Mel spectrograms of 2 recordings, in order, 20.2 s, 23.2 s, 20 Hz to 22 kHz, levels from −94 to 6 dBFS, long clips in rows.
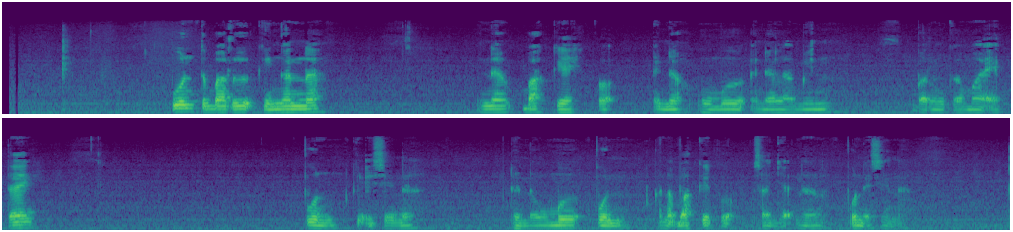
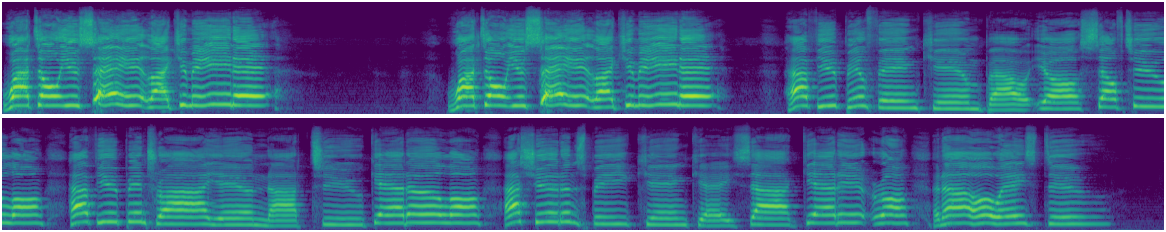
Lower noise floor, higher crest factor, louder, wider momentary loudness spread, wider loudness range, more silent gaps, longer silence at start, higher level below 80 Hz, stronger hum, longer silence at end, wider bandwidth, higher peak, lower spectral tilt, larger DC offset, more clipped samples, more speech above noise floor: second, -52 dBFS vs -71 dBFS; first, 24 dB vs 16 dB; second, -26 LUFS vs -18 LUFS; first, 19 LU vs 15 LU; about the same, 8 LU vs 7 LU; neither; first, 0.2 s vs 0 s; first, -56 dBFS vs -74 dBFS; neither; second, 0 s vs 0.6 s; second, 11.5 kHz vs 15.5 kHz; about the same, -4 dBFS vs -2 dBFS; first, -6.5 dB/octave vs -2 dB/octave; neither; neither; second, 27 dB vs 53 dB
